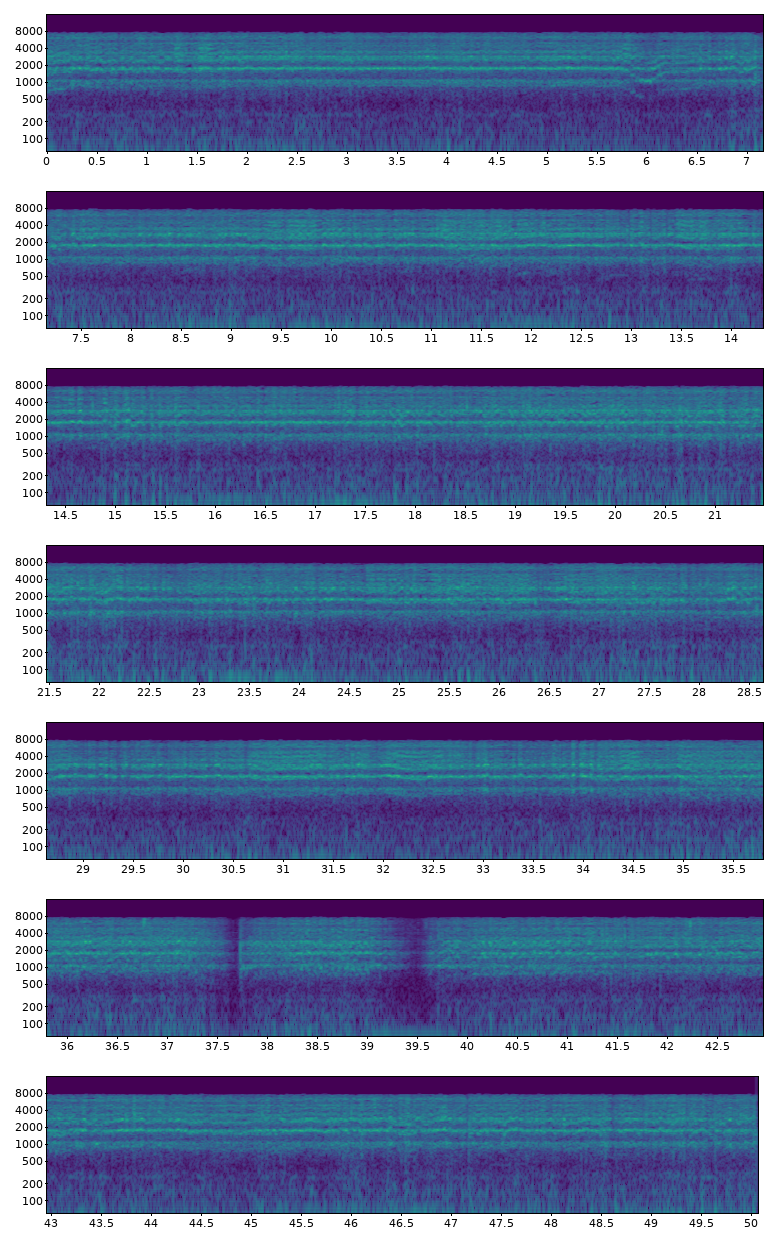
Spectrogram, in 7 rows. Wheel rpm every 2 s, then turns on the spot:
220, 230, 230, 220, 230, 230, 230, 230, 230, 230, 230, 230, 220, 220, 230, 230, 230, 220, 170, 120, 160, 210, 220, 230, 230.
38-40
